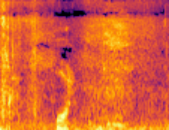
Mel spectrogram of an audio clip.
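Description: Soft scuffing and rustling of loose soil and dry straw stubble as a boot and a bare hand move through it, with a brief scrape at the very start.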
